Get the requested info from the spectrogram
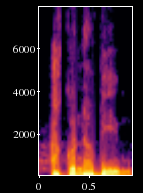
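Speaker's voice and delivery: low, simple answer; composed Prophet. Acted. Prophet reveals himself to his follower, composed low reply. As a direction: drop low to answer the excited questioner.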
